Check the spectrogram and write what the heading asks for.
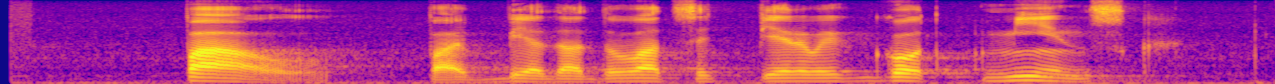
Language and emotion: Russian, neutral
